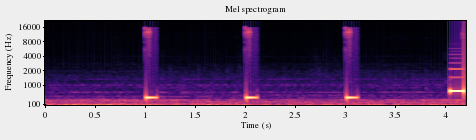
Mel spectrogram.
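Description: Short electronic beeps tick off a countdown, one each second.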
